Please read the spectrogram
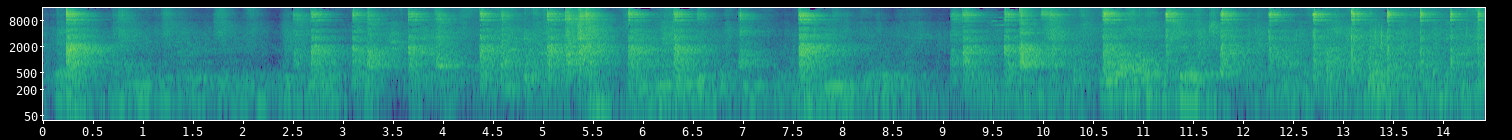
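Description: Table tennis ball clicking off paddles and the table in quick rallies, with repeated sharp clicks several times a second.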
